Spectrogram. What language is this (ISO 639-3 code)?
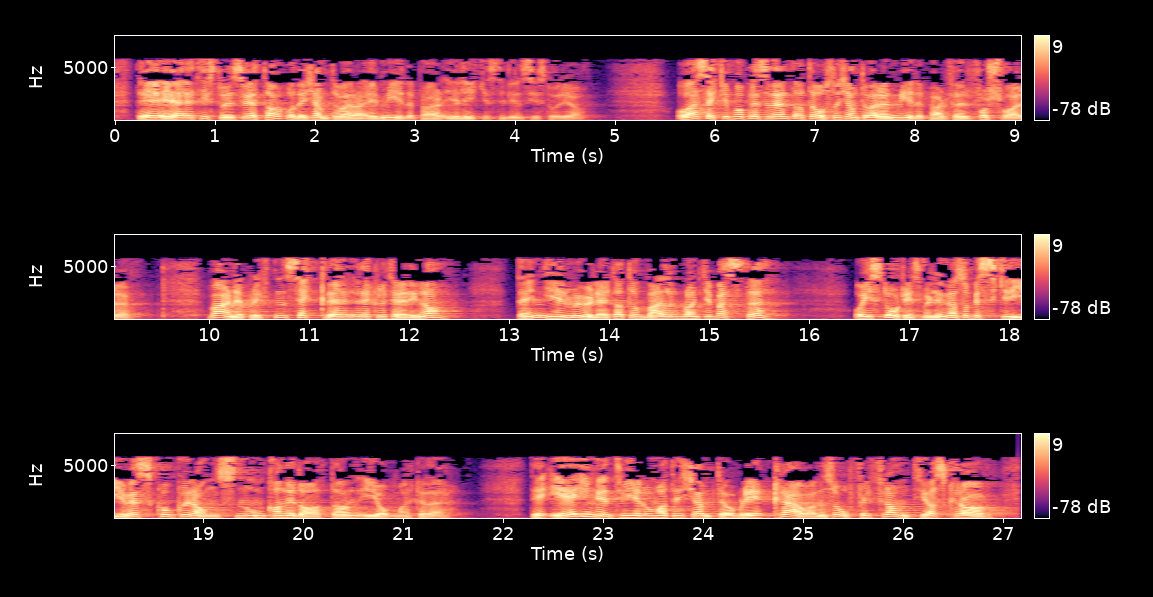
nob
